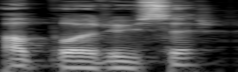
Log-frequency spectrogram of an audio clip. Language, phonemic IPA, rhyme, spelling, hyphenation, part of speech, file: Norwegian Bokmål, /ˈabːɔrːuːsər/, -ər, abborruser, ab‧bor‧ru‧ser, noun, Nb-abborruser.ogg
- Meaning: indefinite plural of abborruse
